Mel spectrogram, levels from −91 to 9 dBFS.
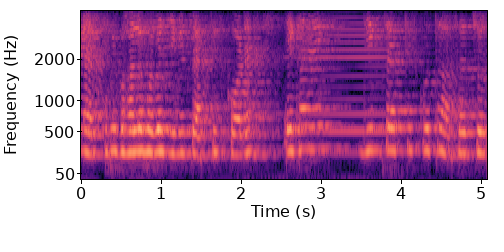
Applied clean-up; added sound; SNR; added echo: none; Bowed string instrument; 18 dB; reverberation time 1.1 s.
